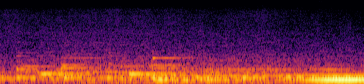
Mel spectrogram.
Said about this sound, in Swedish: är det havets ljud, vågornas ljud, som slår mot stranden.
